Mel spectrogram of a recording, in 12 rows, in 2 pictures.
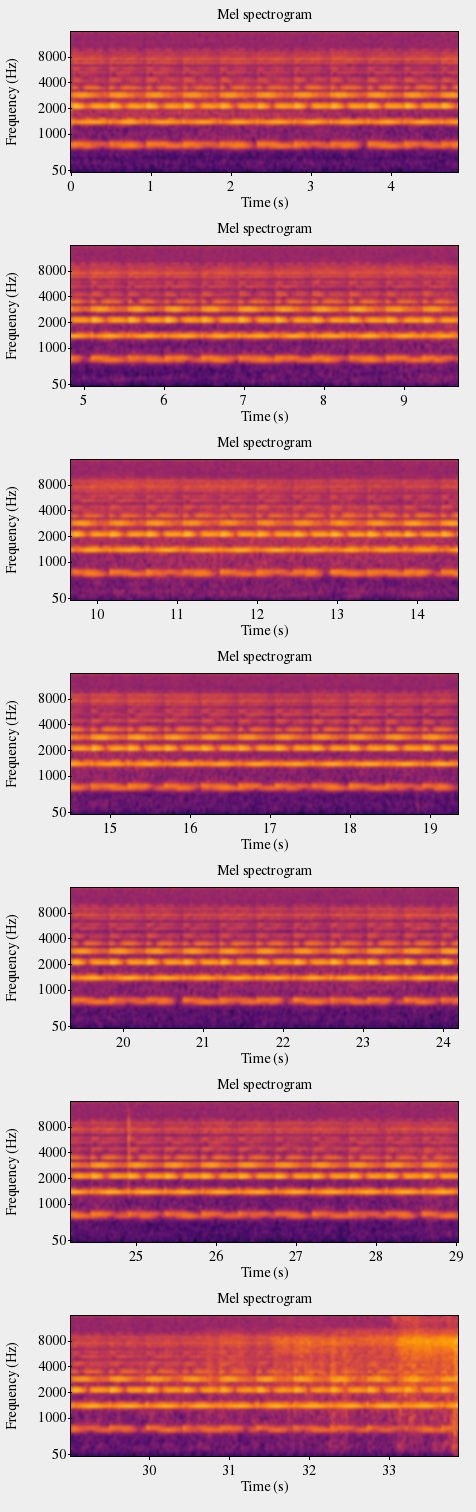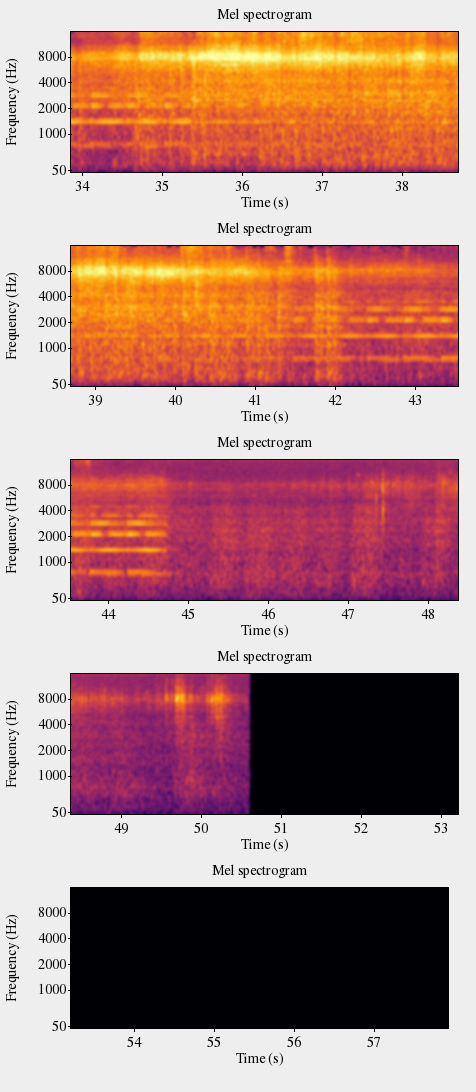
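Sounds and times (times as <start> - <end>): level crossing bells clanging: 0.0 - 44.8
train rumble and wheel clatter: 0.0 - 50.6.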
